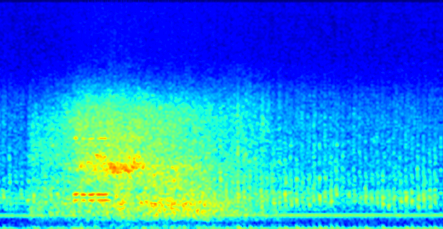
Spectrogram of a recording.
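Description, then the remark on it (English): A helicopter passes overhead, its engine roar swelling to a loud peak within a couple of seconds, then easing into a steadier, fainter rotor drone with a light chopping texture. No one speaks. “The helicopter view would also help us to see how advanced planning and courtesy make all the difference.”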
